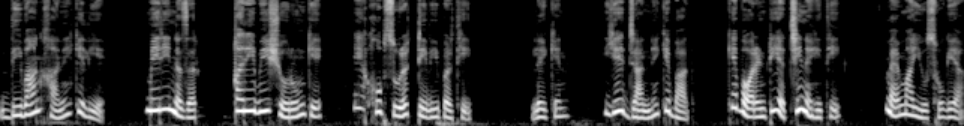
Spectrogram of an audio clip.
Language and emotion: Urdu, sad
